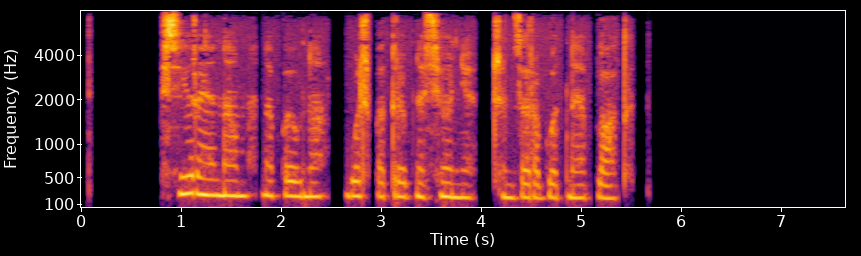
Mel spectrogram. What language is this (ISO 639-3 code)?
bel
